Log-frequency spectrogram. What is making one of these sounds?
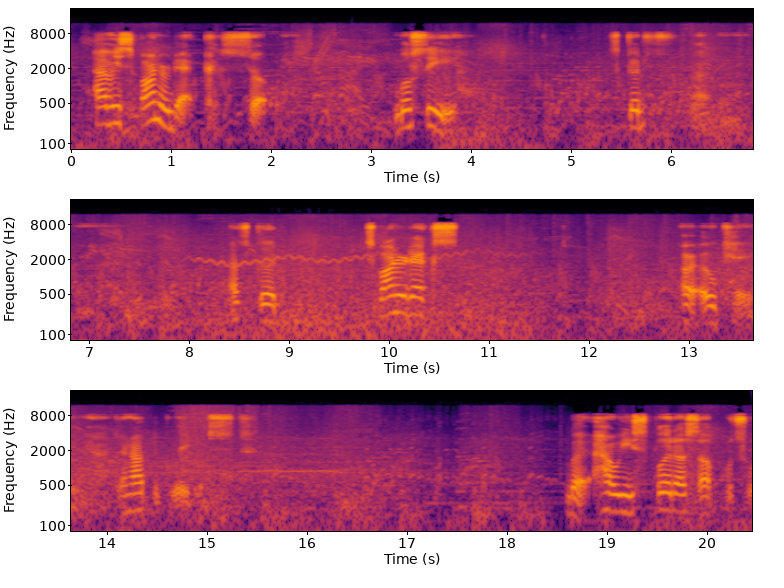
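Cartoonish battle sound effects clash, crackle and burst.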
